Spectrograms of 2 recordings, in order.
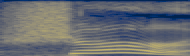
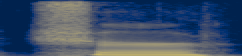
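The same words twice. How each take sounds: First: It is said with excited enthusiasm. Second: It is said flatly, without enthusiasm.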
